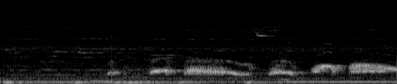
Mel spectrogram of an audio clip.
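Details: Soft cooing from a spotted dove, wild-caught and caged for 16 days, in the single-kuk throw style: a short, quiet run of mellow, slightly rising and falling hoots over a low background hum.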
